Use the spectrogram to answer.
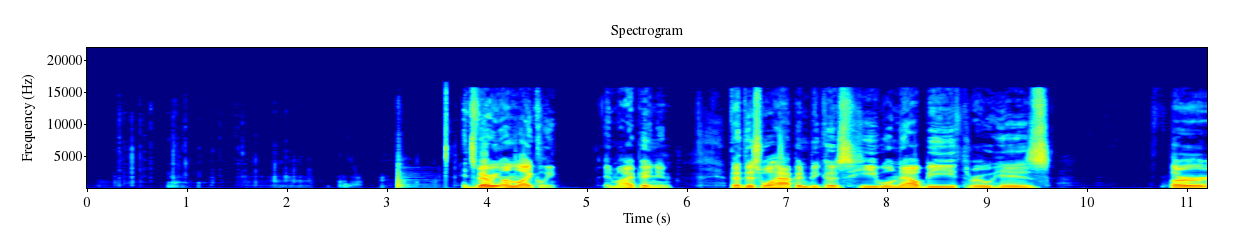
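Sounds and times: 
slurping sip from a drink: 0:00.0 - 0:03.7
swallow: 0:00.2 - 0:03.1
speech: 0:03.8 - 0:09.7, 0:10.9 - 0:11.1.

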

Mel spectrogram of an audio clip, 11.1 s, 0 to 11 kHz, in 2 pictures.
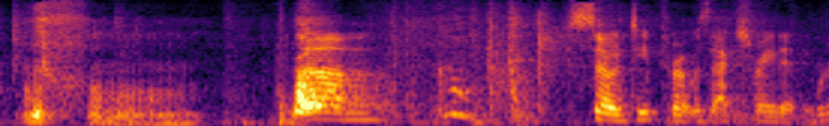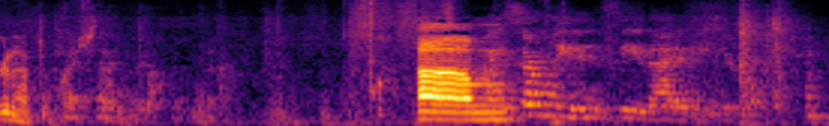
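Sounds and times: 
dog growling: 0:00.0 - 0:01.4
dogs barking: 0:01.9 - 0:02.4
speech: 0:04.0 - 0:06.7, 0:08.3 - 0:10.4.

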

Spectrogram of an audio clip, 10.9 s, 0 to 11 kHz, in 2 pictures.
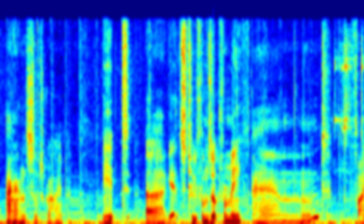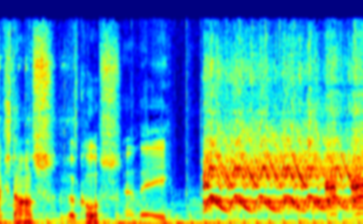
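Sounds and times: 
speech: 0:00.1 - 0:08.1
electronic siren wail from a police siren duck toy: 0:08.5 - 0:10.8.

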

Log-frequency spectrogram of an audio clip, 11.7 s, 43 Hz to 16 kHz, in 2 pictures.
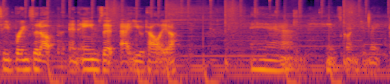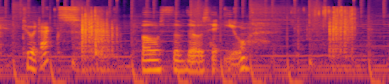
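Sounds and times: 
speech: 0:00.0 - 0:02.8, 0:03.8 - 0:09.8
small plastic dice clattering across a tabletop: 0:07.0 - 0:07.7, 0:10.3 - 0:11.3.

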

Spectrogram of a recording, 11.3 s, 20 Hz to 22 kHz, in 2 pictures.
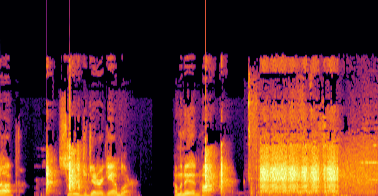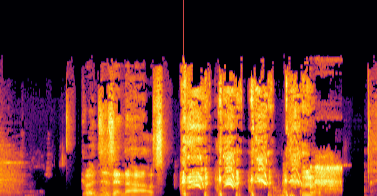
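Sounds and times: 
speech: 0:00.0 - 0:04.2, 0:06.9 - 0:11.3
person coughing after a bong hit: 0:08.4 - 0:10.8.

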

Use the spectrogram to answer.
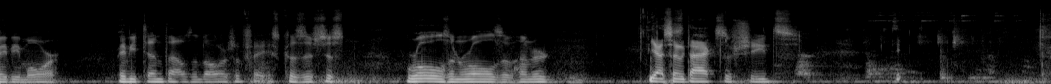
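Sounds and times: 
speech: 0:00.0 - 0:09.6
dog barking: 0:08.0 - 0:09.2.

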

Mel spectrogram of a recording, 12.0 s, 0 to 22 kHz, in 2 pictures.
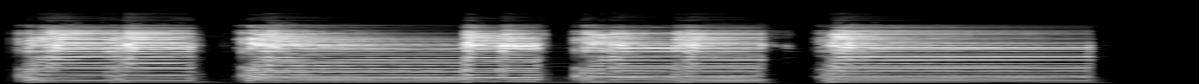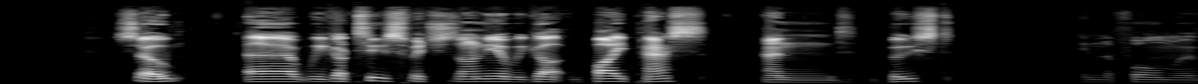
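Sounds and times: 
electric guitar strumming chords through tube distortion pedal on clean sound: 0:00.0 - 0:05.6
speech: 0:06.6 - 0:10.8, 0:11.4 - 0:11.9.

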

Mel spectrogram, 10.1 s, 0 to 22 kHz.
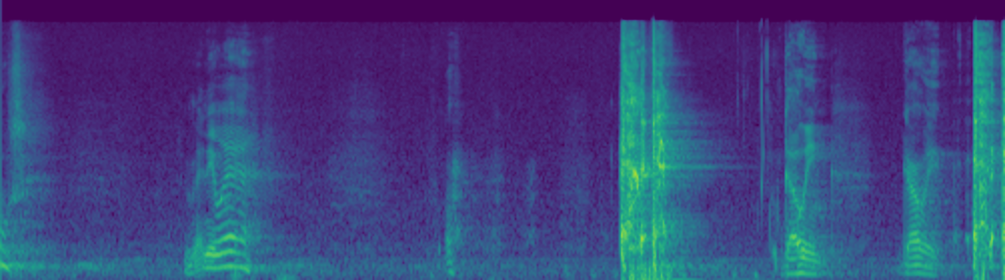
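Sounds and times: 
speech: 0:00.0 - 0:00.4, 0:01.8 - 0:02.7, 0:04.4 - 0:04.7, 0:07.8 - 0:08.4, 0:09.0 - 0:09.8
person coughing: 0:06.2 - 0:07.1, 0:09.7 - 0:10.0.

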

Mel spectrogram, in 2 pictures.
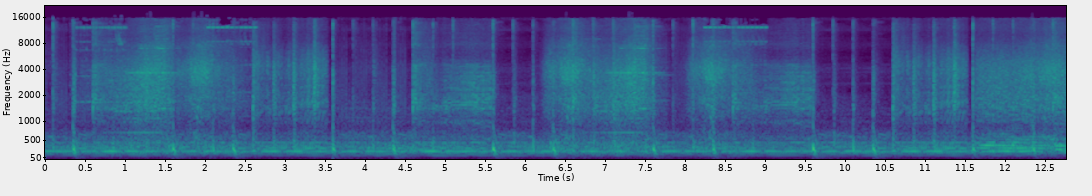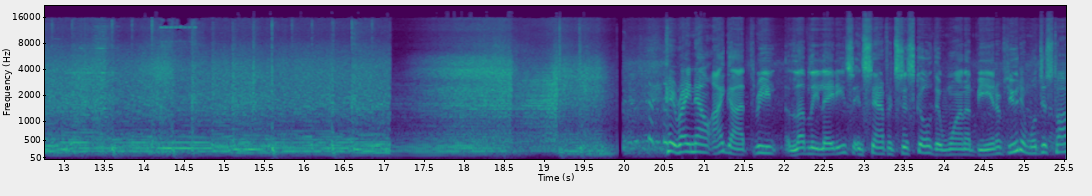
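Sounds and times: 
car engine revving on a street in San Francisco: 0:00.5 - 0:09.7, 0:10.6 - 0:19.6
sharp metallic clicks: 0:08.2 - 0:09.0
laughter: 0:20.0 - 0:20.9
speech: 0:20.6 - 0:25.5.

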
